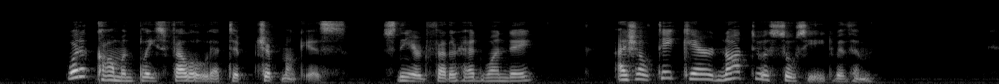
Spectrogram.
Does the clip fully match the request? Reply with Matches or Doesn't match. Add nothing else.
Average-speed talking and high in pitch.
Doesn't match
